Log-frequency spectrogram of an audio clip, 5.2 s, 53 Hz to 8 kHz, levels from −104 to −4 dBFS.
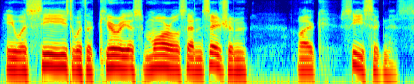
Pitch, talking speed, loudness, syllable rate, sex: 125 Hz, 115 wpm, -16 LUFS, 3.9 syllables/s, male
